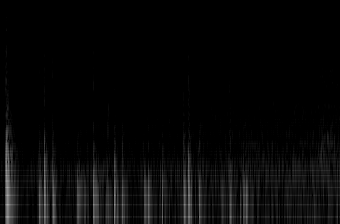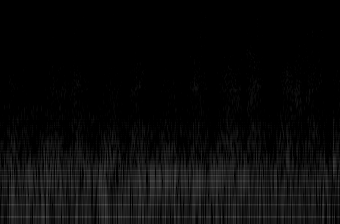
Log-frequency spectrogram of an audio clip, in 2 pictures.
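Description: Long acrylic nails on both hands scratch the surface of a colourful printed cotton terry cloth towel lying flat. About twelve soft, dull taps and scrapes come first over roughly three seconds. They give way to a steady, quiet, muffled rubbing that continues to the end.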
